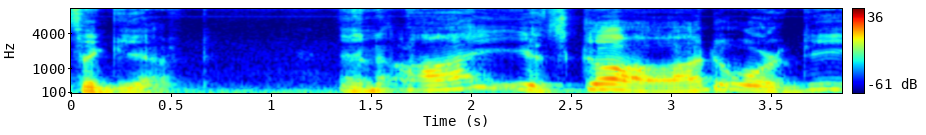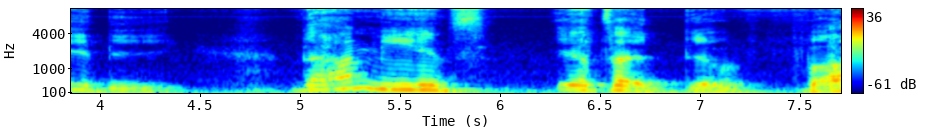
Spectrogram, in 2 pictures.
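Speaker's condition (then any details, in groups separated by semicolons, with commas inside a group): Cerebral palsy; from birth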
